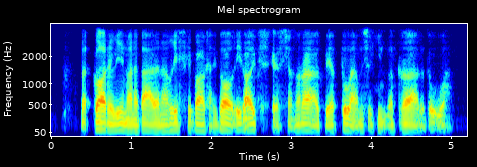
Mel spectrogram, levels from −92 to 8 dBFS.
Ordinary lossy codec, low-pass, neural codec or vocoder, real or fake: AAC, 32 kbps; 3.6 kHz; codec, 16 kHz, 1 kbps, FunCodec, trained on Chinese and English, 50 frames a second; fake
